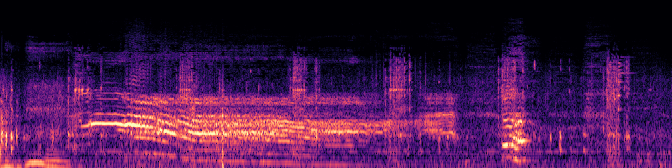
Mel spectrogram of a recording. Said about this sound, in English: Oh, hold that thought. I need to wind this up again.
